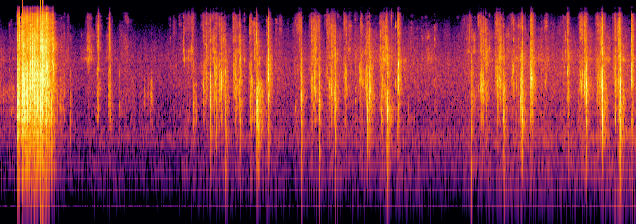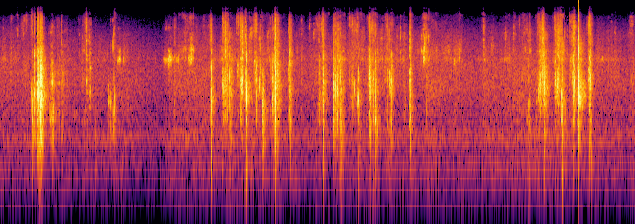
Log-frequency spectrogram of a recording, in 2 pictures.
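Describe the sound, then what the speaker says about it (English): Tarot cards shuffled on a hard surface laid over a tablecloth: a loud opening riffle, then many bursts of crisp card flicks and slaps in irregular clusters, close and clear, with no talking. "it's really difficult to shuffle on top of this tablecloth. So I have to put something hard here so I can shuffle on top of it."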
